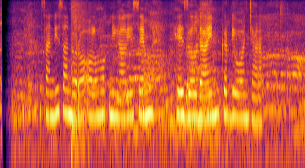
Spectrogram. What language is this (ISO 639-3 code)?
sun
